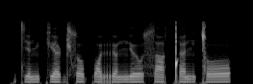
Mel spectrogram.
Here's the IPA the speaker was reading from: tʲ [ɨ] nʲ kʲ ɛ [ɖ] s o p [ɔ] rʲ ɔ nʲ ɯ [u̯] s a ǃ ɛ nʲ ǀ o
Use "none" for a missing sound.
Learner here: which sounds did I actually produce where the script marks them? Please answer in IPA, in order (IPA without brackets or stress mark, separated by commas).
ɛ, ɖ, ɔ, u̯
